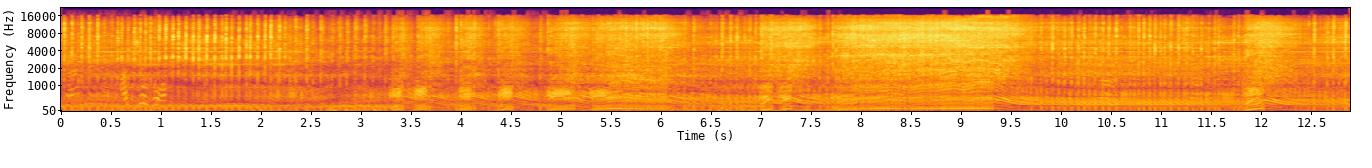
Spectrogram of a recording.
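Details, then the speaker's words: Chinese counterfeit chainsaw sold as a Stihl (MS 461), newly assembled and first start attempt: saw catches and buzzes strongly, revs swooping up and down cleanly with each throttle blip; starts and runs properly. "But there is a start, the saw starts, well, let's start it again."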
